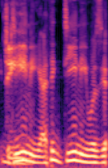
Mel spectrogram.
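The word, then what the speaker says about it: Digne: say his name uh Dean Deanie I think Deanie was the other one I heard Deanie and then digy and then Dean Dean's good I think Dean's fine it's French Dean Dean uh so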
